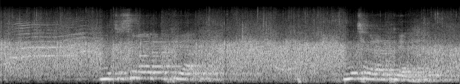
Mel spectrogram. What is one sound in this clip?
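A woman sings loudly through a microphone and loudspeakers in an echoing hall.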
